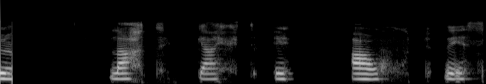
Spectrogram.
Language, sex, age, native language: Icelandic, male, 7, Icelandic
